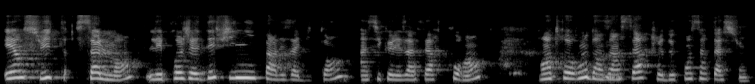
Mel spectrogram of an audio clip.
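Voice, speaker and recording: A woman with a fairly high voice speaks as a candidate in a local election. She delivers a prepared presentation, setting things out formally for a public meeting. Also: normal speed.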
